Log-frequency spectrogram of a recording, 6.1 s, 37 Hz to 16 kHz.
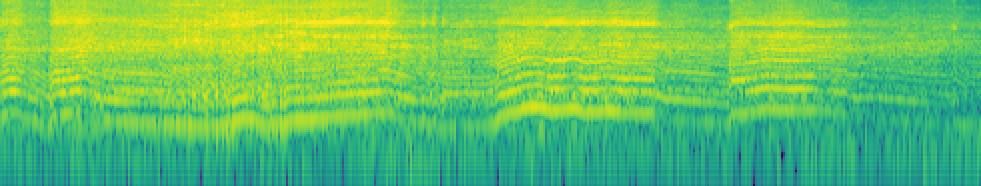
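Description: Kyosho Inferno NEO ST 3.0 nitro RC truck's engine revving as it is driven, its pitch rising and falling again and again with the throttle. It grows fainter near the end.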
